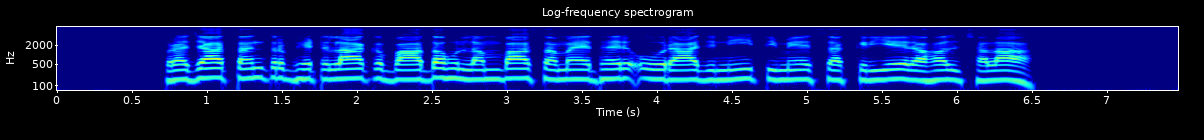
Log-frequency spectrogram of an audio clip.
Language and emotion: Maithili, neutral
